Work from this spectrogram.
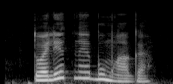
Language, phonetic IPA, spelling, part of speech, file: Russian, [tʊɐˈlʲetnəjə bʊˈmaɡə], туалетная бумага, noun, Ru-туалетная бумага.ogg
- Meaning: toilet tissue, toilet paper, toilet roll (paper on a roll)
